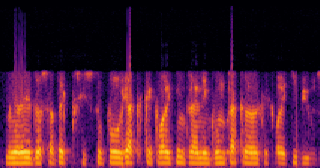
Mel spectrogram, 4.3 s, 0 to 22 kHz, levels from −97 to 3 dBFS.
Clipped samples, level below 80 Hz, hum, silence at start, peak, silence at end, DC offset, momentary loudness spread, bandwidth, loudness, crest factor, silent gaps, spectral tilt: under 0.1%; -52 dBFS; none; 0.05 s; 0 dBFS; 0.15 s; under 0.1%; 10 LU; 4.8 kHz; -14 LUFS; 14 dB; none; -9 dB/octave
